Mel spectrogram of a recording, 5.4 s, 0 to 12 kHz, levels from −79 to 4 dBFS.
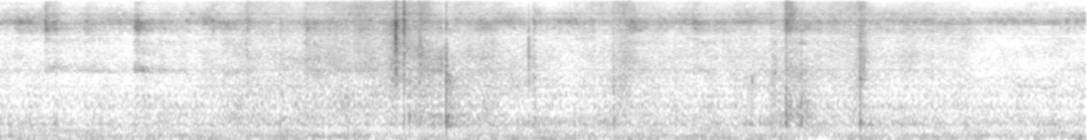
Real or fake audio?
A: fake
